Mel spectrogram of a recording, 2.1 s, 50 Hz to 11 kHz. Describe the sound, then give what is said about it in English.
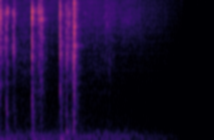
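Quick keystrokes on a computer keyboard as Hak5 is typed into a search engine, a short, faint burst of clicks that trails off into silence. “in fact, I can actually just test that right now if I just type in Hak5,”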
